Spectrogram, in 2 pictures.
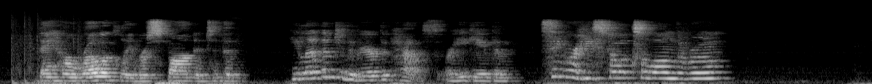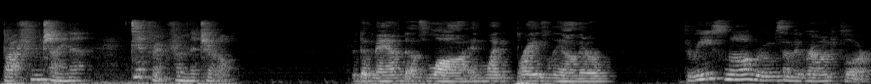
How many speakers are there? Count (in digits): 4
